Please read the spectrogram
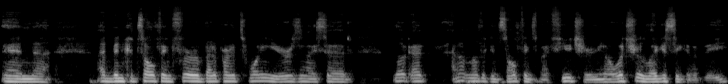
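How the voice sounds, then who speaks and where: Talking at a very fast pace, a man uses a medium pitch and fairly even intonation. His tone is dark and mellow, and somewhat breathy. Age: 60s. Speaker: business coach and CEO. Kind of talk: podcast interview.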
